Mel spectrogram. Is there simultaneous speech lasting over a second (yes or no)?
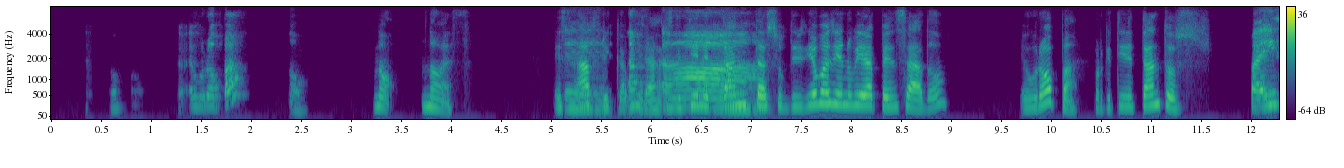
yes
